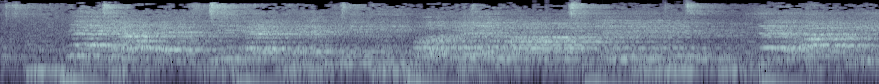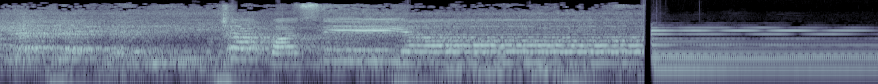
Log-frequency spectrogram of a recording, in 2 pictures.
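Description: Gospel song sung by a choir over a band with a heavy bass beat about every second and a bit. About eleven and a half seconds in it cuts off suddenly, giving way to soft electric piano music.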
